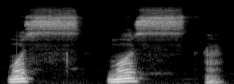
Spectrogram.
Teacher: Ketika lafaz sa itu maka diikuti dengan sedikit keluar angin, ya. Mus. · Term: hamz atau safir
